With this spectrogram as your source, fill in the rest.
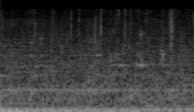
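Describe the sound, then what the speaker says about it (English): Water pouring into a cooking pot in Sons of the Forest, a steady close pouring rush that lasts about a second with no talk. "and you fill it up with water"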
